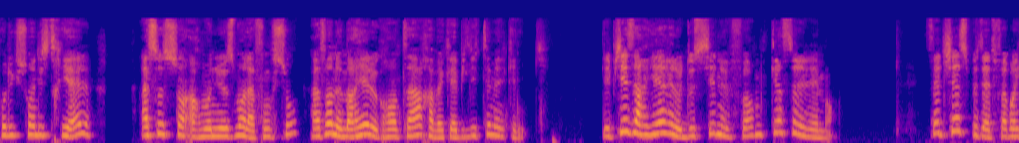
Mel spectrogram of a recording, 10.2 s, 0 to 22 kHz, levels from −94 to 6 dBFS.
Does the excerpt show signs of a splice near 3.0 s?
yes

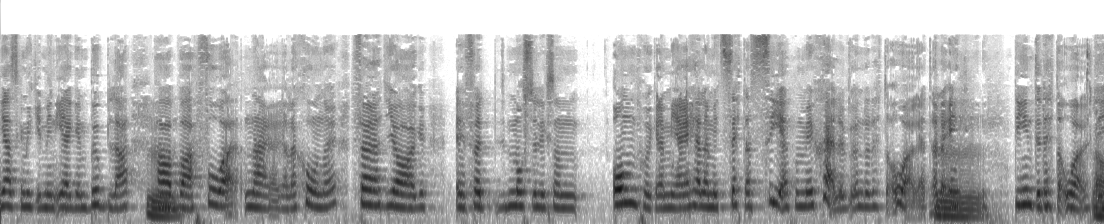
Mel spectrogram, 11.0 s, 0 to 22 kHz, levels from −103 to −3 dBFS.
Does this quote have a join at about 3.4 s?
yes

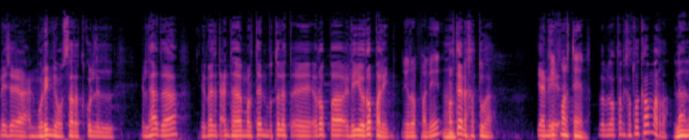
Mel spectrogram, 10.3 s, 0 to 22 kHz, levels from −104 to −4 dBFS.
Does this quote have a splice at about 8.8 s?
yes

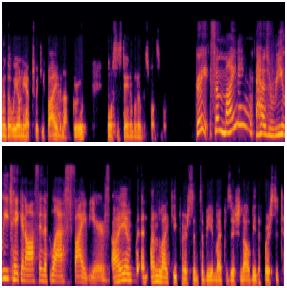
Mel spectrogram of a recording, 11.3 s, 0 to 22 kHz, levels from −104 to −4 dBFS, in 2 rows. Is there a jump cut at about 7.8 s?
yes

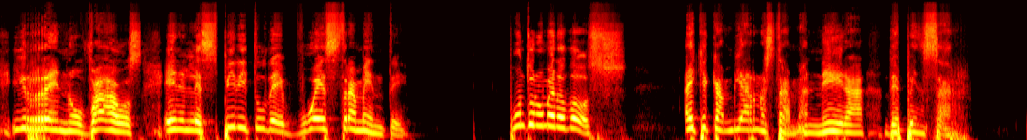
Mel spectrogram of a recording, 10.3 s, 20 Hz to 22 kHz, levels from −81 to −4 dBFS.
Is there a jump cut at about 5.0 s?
no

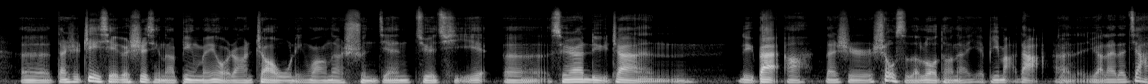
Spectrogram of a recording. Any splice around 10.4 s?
no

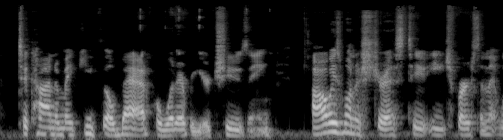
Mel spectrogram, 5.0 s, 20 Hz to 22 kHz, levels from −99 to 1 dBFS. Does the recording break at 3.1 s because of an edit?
no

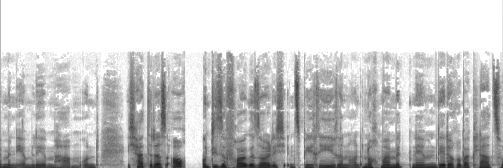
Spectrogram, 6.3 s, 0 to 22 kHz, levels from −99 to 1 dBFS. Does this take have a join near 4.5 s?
yes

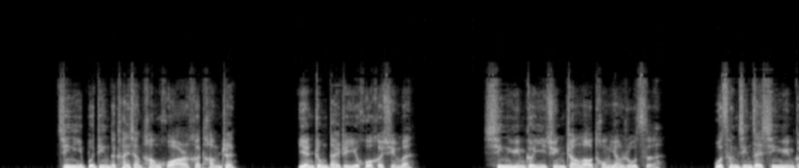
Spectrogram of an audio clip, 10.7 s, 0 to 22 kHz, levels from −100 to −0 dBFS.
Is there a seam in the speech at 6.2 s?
no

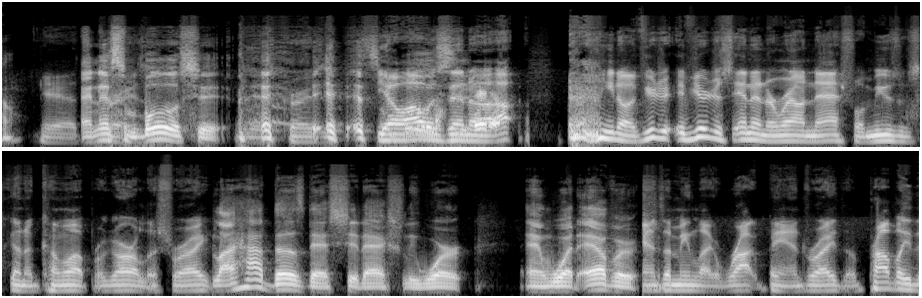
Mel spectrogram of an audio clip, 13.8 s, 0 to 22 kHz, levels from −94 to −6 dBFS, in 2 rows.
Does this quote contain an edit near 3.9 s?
yes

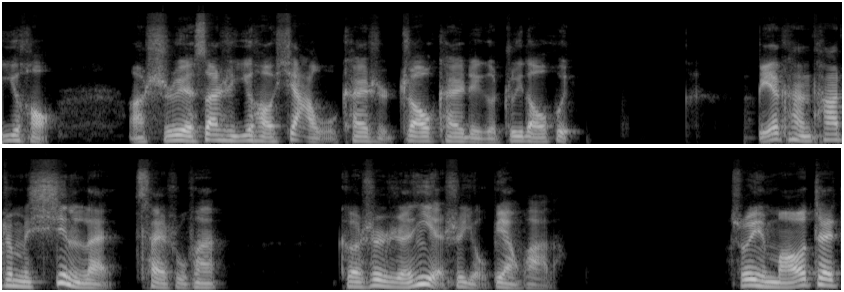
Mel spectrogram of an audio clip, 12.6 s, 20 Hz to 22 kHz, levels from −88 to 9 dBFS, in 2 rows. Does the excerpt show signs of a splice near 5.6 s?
yes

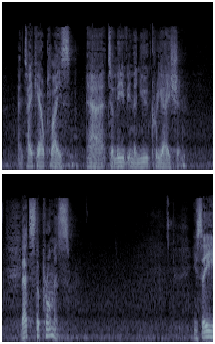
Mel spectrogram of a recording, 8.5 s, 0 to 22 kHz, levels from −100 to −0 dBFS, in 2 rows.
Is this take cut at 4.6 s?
yes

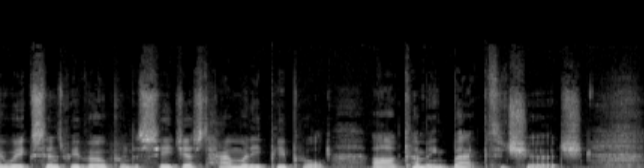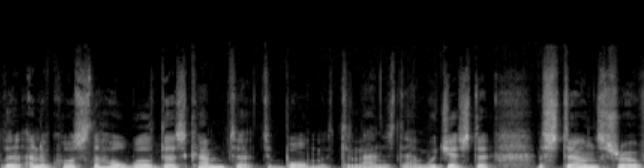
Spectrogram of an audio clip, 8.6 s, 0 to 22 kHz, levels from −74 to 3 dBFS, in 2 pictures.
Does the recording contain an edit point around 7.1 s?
no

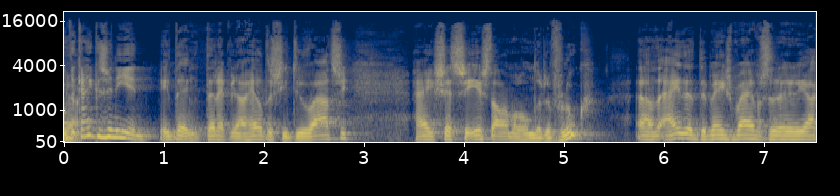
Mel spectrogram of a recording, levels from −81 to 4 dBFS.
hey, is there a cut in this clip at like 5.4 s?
no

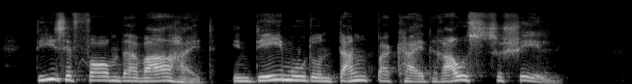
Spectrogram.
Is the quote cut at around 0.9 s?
no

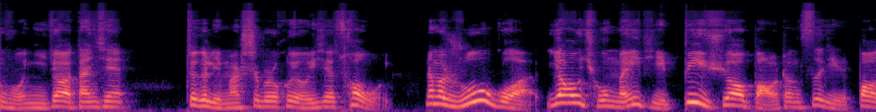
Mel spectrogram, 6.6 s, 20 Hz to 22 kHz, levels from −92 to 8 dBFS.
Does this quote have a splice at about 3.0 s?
yes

